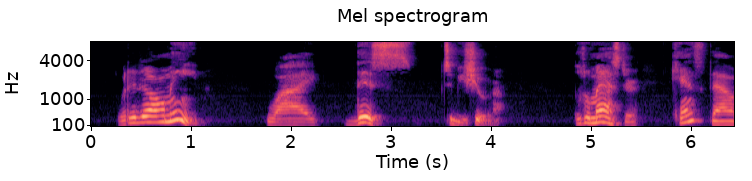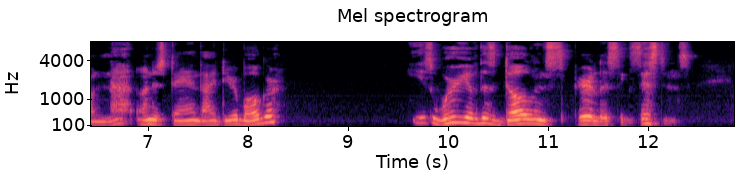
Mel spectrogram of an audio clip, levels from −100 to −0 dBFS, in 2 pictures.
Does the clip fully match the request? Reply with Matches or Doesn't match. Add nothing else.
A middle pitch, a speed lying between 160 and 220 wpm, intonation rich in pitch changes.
Doesn't match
